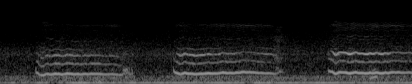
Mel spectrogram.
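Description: A Basset Hound puppy gives three drawn-out, wavering howls, each about a second long.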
